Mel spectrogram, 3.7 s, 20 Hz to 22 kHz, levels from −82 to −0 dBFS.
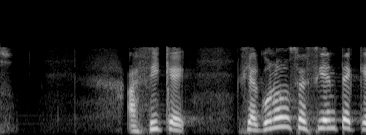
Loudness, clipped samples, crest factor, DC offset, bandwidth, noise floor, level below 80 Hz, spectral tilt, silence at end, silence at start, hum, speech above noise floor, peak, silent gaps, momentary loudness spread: -21 LUFS; under 0.1%; 16 dB; under 0.1%; 5.4 kHz; -64 dBFS; -68 dBFS; -10.5 dB/octave; 0 s; 0 s; none; 44 dB; -6 dBFS; none; 10 LU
